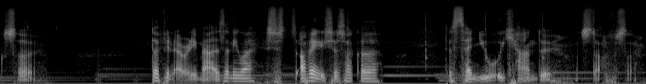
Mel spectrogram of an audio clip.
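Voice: medium pitch, big pitch swings, fairly quick, creaky, faint music behind. A gamer giving casual commentary while playing, rambling and thinking aloud, often trailing off mid-sentence. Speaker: let's play gamer.

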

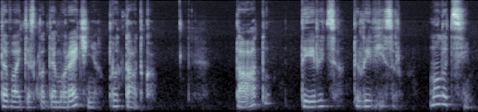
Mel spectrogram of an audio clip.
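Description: A woman kindergarten teacher giving a recorded literacy lesson to preschoolers, slow and patient, pausing for the children's answers and often dropping into a breathy half-whisper. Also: lowish voice, darkish tone.

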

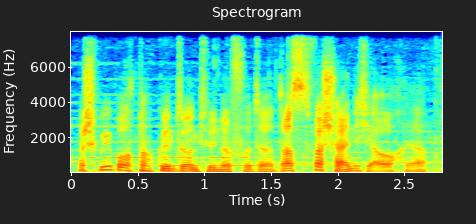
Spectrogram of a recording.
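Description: A man's voice: fairly low pitch, sing-song, quick pace, soft background music. A man streaming a strategy game, giving casual, chatty commentary, joking and muttering to himself as he plays. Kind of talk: casual let's-play commentary.

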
